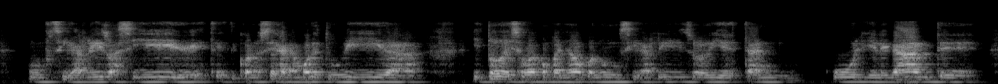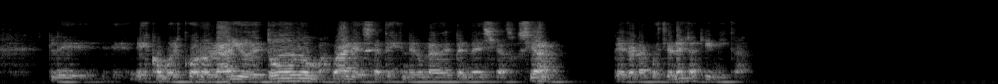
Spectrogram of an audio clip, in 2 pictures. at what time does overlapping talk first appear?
none

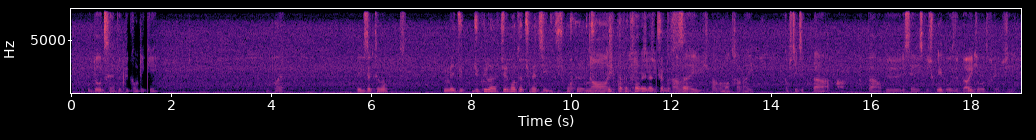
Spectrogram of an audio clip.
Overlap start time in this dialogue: 10.3 s

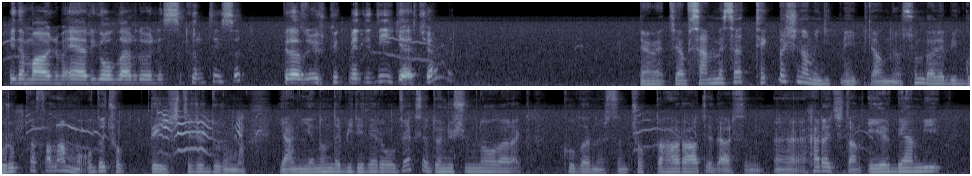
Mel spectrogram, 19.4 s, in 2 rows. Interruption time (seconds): none

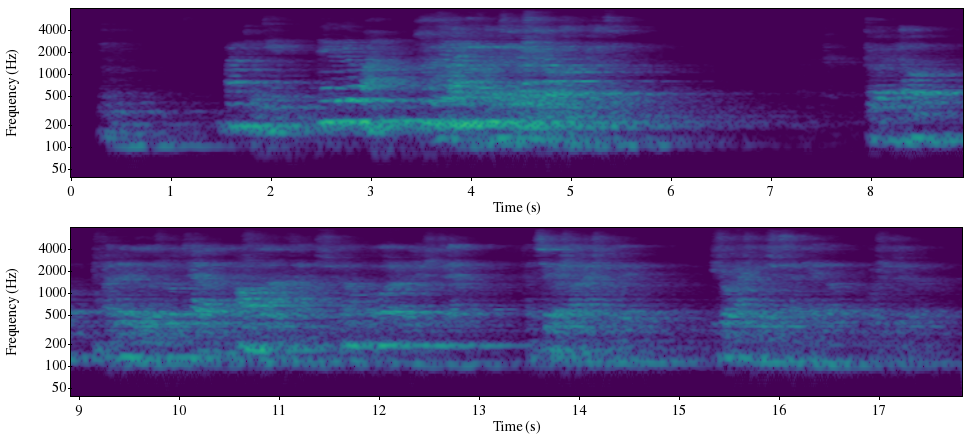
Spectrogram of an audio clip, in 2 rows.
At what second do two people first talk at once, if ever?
3.5 s

